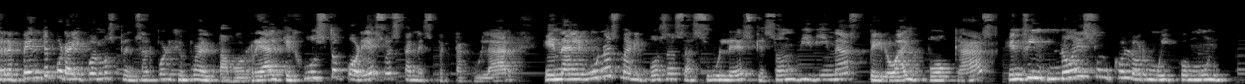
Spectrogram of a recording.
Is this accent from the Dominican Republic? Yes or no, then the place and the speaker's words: no; Mexico; nosotros como mexicanos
